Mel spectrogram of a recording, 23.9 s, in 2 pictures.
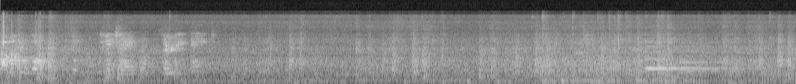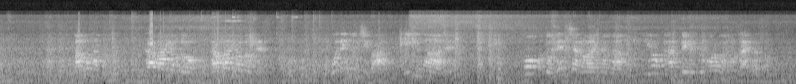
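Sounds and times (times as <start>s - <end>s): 
people talking: 0.0s - 3.2s, 13.1s - 16.0s, 16.9s - 18.8s, 19.8s - 23.4s
Tobu Tojo Line local train running between Yorii and Ogawamachi: 0.0s - 23.8s
brief tone: 9.7s - 11.3s.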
